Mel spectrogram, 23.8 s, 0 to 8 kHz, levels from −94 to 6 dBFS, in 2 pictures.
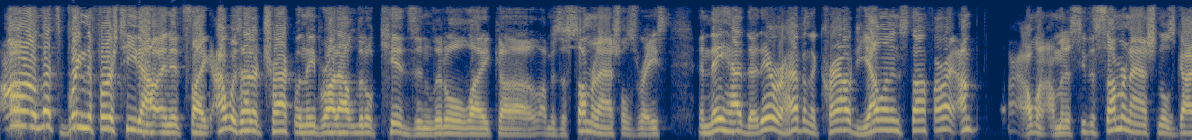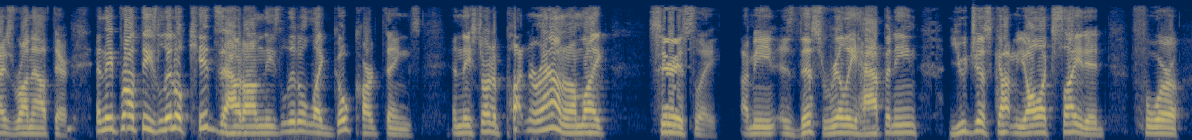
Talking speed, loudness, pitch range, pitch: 235 wpm, -18 LUFS, 145-200 Hz, 165 Hz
